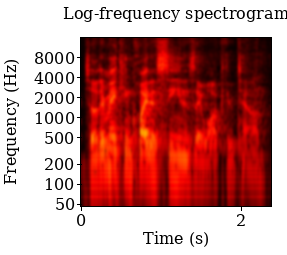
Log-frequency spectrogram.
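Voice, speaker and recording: A man's voice: mid-range voice, animated, fairly quick, creaky, background noise. A man narrating a children's storybook as a storyteller, reading aloud and explaining things to young listeners. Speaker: storyteller, channel host.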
